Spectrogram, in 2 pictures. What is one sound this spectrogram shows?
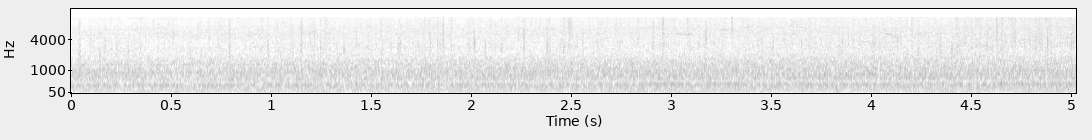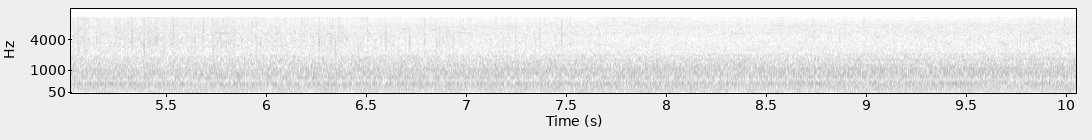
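A tractor engine rumbles steadily as it drives along.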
